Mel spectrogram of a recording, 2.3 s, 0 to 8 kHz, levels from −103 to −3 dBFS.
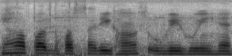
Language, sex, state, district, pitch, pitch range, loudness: Hindi, male, Madhya Pradesh, Umaria, 150 Hz, 145-160 Hz, -17 LUFS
